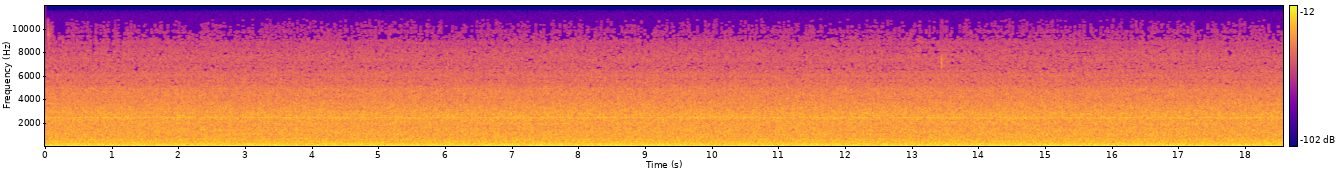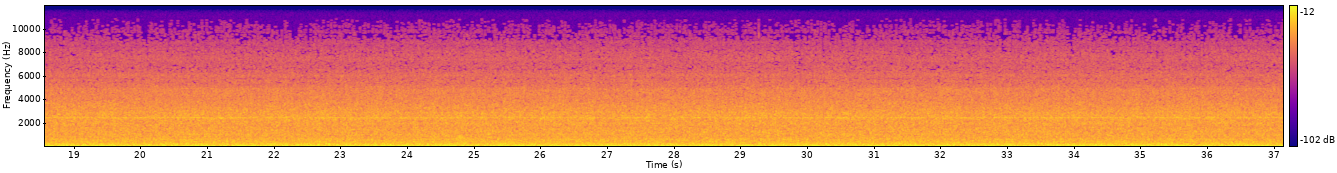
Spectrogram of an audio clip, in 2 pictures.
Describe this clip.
air con
Recorded a laptop fan for a large office scene as air-conditioning.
